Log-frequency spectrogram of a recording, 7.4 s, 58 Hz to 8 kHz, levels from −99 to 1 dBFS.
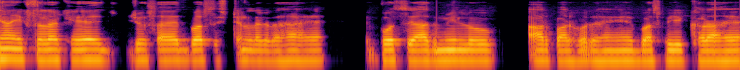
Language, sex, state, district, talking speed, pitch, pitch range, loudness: Hindi, male, Bihar, Araria, 185 wpm, 120 Hz, 120-125 Hz, -19 LUFS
